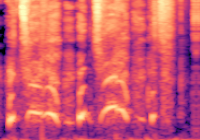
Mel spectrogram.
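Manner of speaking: high, full-volume guard's scream; frantic high-pitched shouting; yelling alarm. Acted. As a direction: raise the alarm at the top of your lungs. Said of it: "starts yelling at the top of his lungs".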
